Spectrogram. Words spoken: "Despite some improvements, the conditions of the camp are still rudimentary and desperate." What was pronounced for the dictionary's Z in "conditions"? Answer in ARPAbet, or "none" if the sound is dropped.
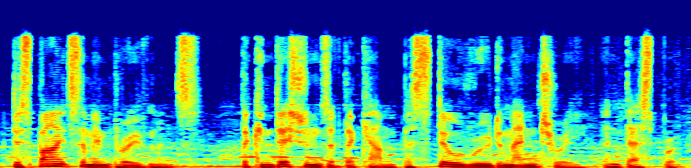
Z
